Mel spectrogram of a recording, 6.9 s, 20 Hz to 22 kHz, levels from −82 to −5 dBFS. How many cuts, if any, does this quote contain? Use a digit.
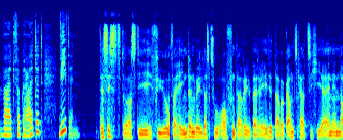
5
